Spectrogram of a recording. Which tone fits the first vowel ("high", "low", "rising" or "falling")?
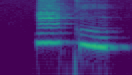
high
